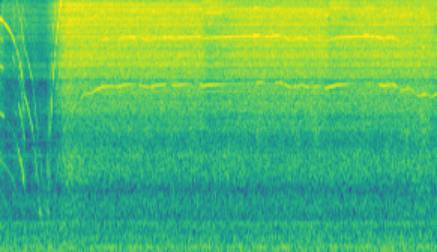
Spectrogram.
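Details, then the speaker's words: Lab T-shaped cavity preparation on an ivory training tooth: high-pitched whine of a high-speed dental handpiece spinning up and running steadily, used with light touches to finish and even out cavity depth; high-speed dental handpiece. "if i have any adjustments to make i'll go ahead and take my high speed handpiece but this time i'm not going to press all the way inside see this is drilling this is for finishing simple touches on the paddle"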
